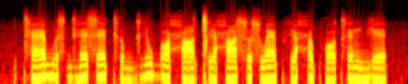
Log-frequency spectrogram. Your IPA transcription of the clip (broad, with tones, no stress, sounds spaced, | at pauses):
tʰ æ˨˦ b ə˨ s dʱ ɛ˧ s ɛ˧ tʰ ə˨ b ɡʱ ɪ˦ w ɓ ɔ˨ ħ ɑ˨˦ ǀ ɪ˨ ħ ɑ˧ s ʊ˧ s w æ˦ pʰ ɪ˨˦ ħ ʊ˦ pʰ ɔ˨˦ tʰ ɛ˦ ŋ bʲ ɛ˧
